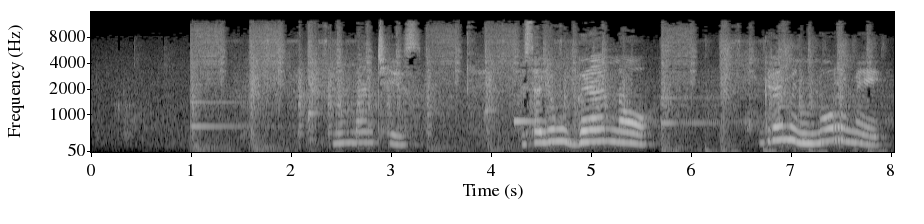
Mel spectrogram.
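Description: A young woman speaks in a startled voice up close.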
